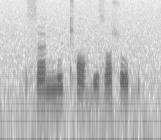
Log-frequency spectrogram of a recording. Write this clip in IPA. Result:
s æ ŋ u cʰ ɒ ɦ i z ɒ ɬ o b

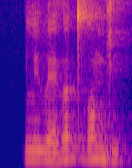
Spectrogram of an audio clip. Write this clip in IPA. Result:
l i β ɛ ð ɒ dʱ ɔ ŋ ɡ i

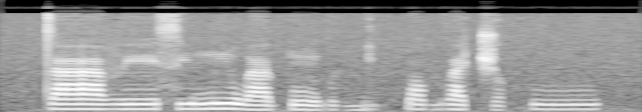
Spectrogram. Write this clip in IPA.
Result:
t aː˨ v eː˨ s i˨ m ĩ˦ w a˨ kʷ ũ˨ ɡʷ ɛ˨ ɡ͡b i˨ k͡p ɔ˦ ɡʷ a˦ t͡ʃ ɔ˨ k uː˦

